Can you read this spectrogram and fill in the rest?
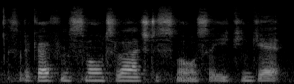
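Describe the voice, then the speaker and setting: A woman with a slightly hoarse, croaky voice giving a casual step-by-step craft tutorial in short, informal phrases as an instructor. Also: lowish voice, big pitch swings, moderate pace, slight background noise. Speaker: embroidery instructor.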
